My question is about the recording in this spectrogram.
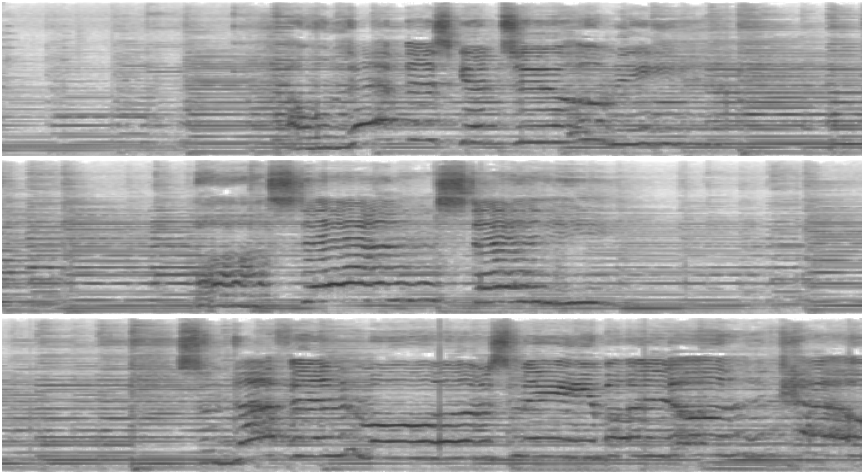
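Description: A woman singing over a strummed acoustic guitar in a live solo performance, her voice held in long, wavering notes above the steady guitar chords.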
